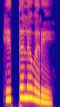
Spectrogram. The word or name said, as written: ಹಿತ್ತಿಲವರೆ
